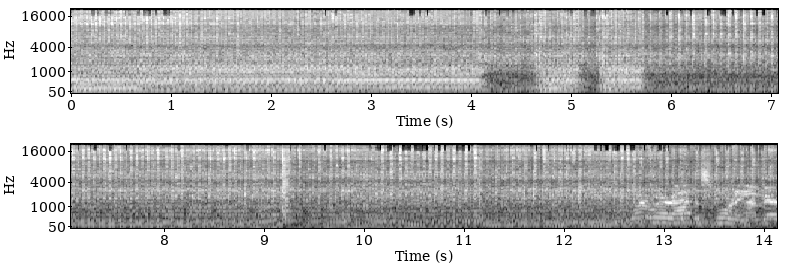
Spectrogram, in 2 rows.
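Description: Small engine of a 1979 Suzuki JR50 minibike running nearby, a loud buzzing idle that dips and sputters briefly, then settles into a steadier, quieter drone as it keeps running.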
